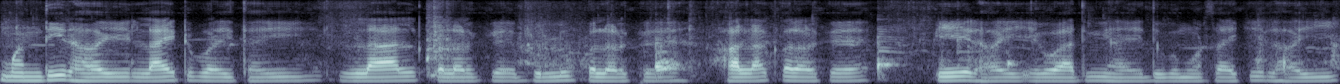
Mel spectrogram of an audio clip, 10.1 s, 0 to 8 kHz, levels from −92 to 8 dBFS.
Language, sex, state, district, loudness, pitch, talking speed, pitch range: Bajjika, male, Bihar, Vaishali, -20 LUFS, 135 Hz, 135 wpm, 130-140 Hz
